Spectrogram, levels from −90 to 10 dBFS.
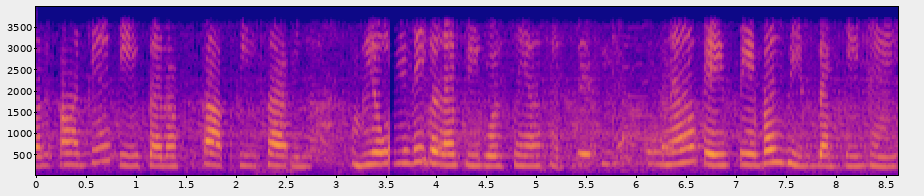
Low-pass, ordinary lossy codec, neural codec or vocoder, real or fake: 3.6 kHz; none; codec, 24 kHz, 0.9 kbps, WavTokenizer, medium music audio release; fake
